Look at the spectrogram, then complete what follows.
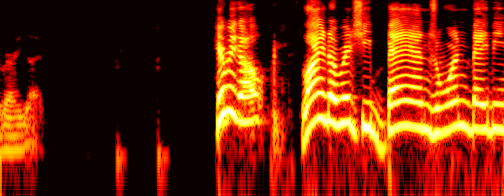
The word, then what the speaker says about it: Lionel: I said, it's Lionel. Rhymes with vinyl.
